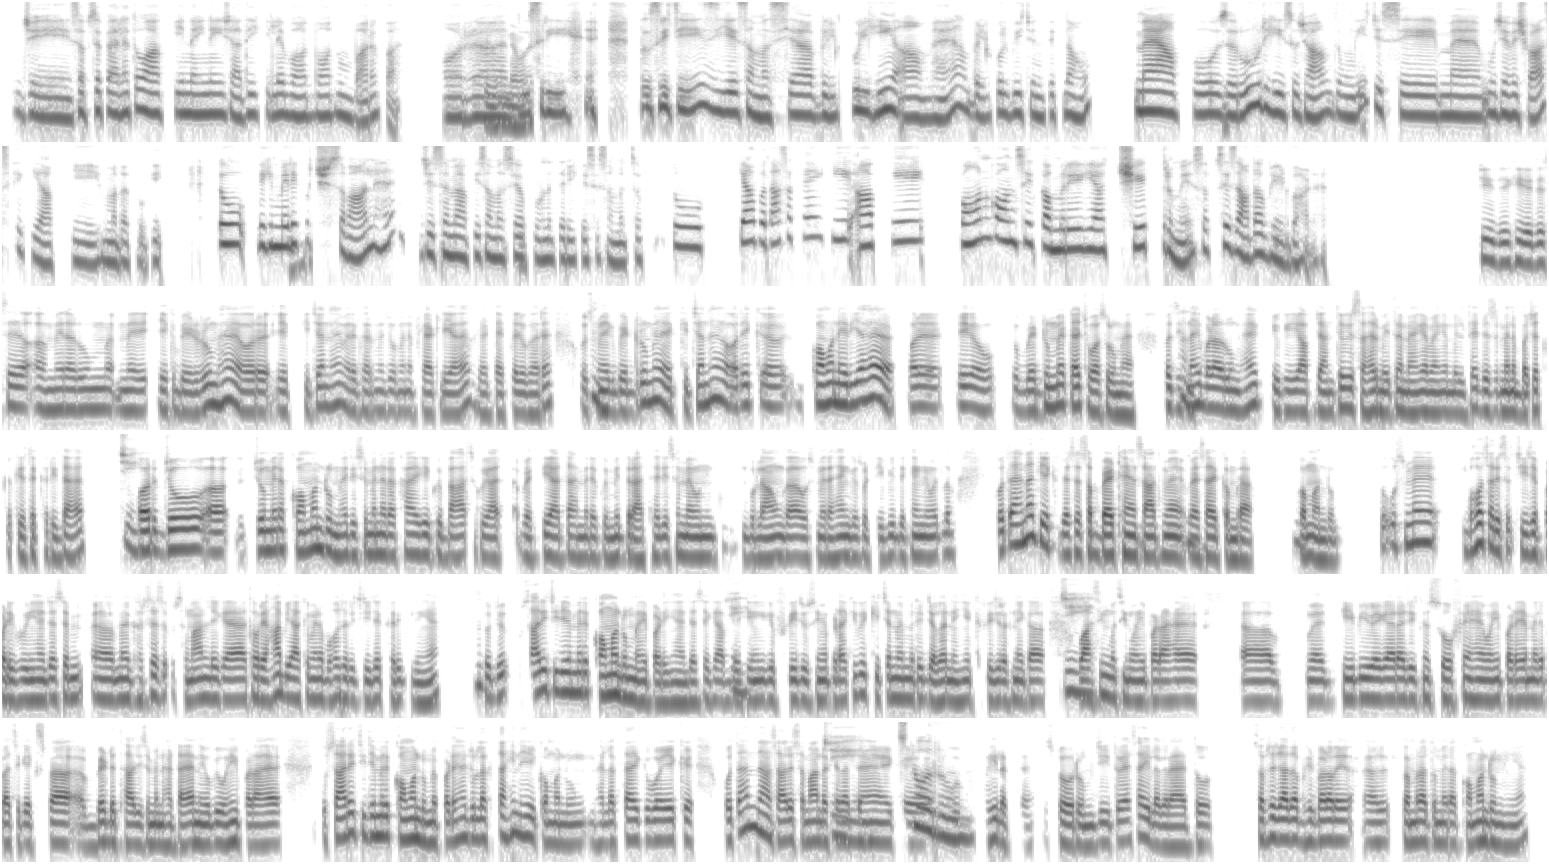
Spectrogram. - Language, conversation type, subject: Hindi, advice, मैं अपने घर की अनावश्यक चीज़ें कैसे कम करूँ?
- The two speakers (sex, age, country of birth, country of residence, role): female, 45-49, India, India, advisor; male, 18-19, India, India, user
- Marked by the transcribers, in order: chuckle; in English: "रूम"; in English: "बेड़रूम"; in English: "किचन"; in English: "टाइप"; in English: "बेडरूम"; in English: "किचन"; in English: "कॉमन एरिया"; in English: "बेडरूम"; in English: "टच वॉशरूम"; in English: "रूम"; in English: "कॉमन रूम"; in English: "कॉमन रूम"; in English: "कॉमन रूम"; in English: "किचन"; in English: "एक्स्ट्रा"; in English: "कॉमन रूम"; in English: "कॉमन रूम"; in English: "स्टोर रूम"; in English: "स्टोर रूम"; in English: "कॉमन रूम"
